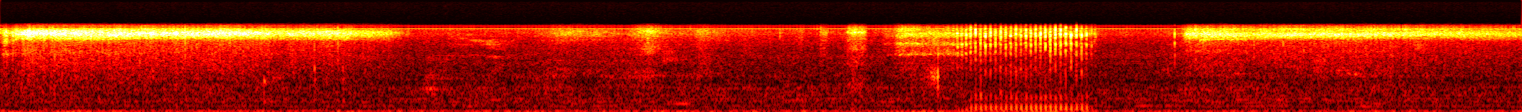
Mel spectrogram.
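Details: A sleeping dog snoring indoors: steady rough, rasping breaths repeated about four times a second, swelling into a louder, throatier snort near the fifth second before settling back to a low rumble.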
